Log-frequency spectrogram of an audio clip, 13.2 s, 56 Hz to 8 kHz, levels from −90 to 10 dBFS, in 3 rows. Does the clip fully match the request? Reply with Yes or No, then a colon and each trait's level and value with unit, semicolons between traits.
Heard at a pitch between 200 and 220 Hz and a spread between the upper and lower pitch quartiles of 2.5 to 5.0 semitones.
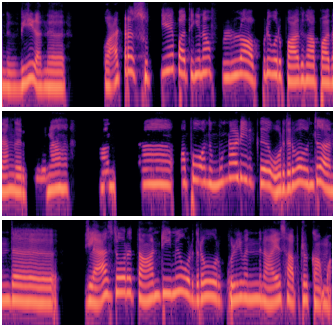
No: high, 215 Hz; wide, 5.4 semitones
